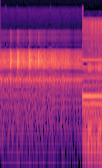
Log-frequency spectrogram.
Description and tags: backwards sound, ending with tone
beep, computer, echo, processed, sample, static, tone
